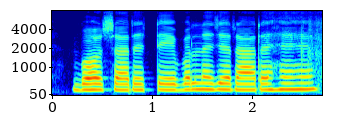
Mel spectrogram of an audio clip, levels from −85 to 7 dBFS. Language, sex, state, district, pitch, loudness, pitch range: Hindi, female, Jharkhand, Ranchi, 210 Hz, -17 LUFS, 205-215 Hz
